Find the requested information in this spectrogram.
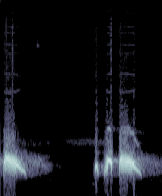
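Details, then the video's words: Spotted dove giving its 'sấm chuông' cooing style, used to stir up males, females and wild birds: one drawn-out falling coo, a pause, then a short note, a double note and another long coo slurring downward, in a quiet setting. "Tiếng chim cu gáy sấm chuông cực chất cực hay kích trống kích mái kích bổi"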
